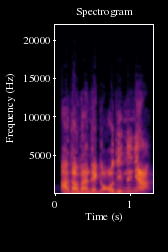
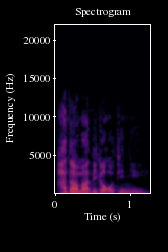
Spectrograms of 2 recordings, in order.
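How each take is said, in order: First: It is said in an angry voice. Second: It is said in a tender, longing voice.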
